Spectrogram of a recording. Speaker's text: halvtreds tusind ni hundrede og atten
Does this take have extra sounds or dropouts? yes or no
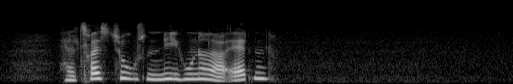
no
